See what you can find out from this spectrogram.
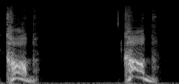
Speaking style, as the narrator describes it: he cried

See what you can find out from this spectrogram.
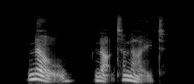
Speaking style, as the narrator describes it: said stiffly

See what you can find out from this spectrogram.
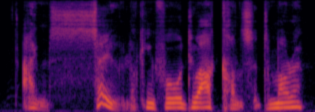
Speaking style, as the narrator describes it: he said in an undertone

